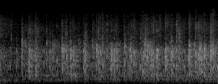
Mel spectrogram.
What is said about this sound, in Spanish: Le dan un aplauso a Cristo, el Rey de Reyes y Señor de Señores.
